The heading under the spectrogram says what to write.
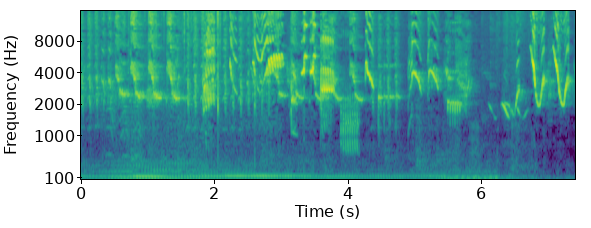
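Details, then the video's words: Young black-winged myna in full song: a dense, varied stream of whistles, squeaks, harsh notes and rising and falling slurs, over a steady low background hum. "Masteran Burung Jalak Putih Full Isian - Jalak Putih Muda GAcor"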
